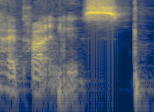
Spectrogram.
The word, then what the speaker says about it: hypotenuse: You might also sometimes see it spelled with one more E. So sometimes spelled hypotenuse with an extra E in there. Pronounced the same way either way, hypotenuse.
